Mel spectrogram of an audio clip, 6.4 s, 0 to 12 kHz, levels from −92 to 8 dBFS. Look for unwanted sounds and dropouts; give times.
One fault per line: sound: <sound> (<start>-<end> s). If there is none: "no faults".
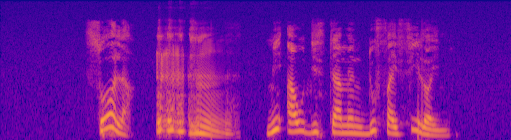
sound: throat clearing (1.9-3.0 s)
